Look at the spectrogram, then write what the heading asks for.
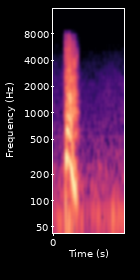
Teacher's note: the air is completely stopped T then it is released D the same G and P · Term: stop sounds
